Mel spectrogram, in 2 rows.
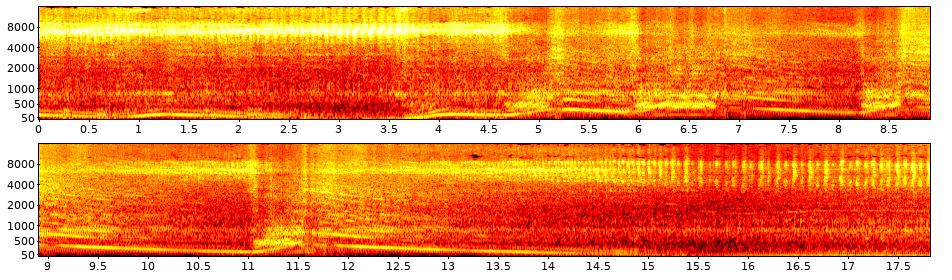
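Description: C5 Corvette V8 on its stock exhaust, revved in about six blips. Each rises quickly and falls away slowly, and the later ones climb higher. It then settles back to a steady idle near the end.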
